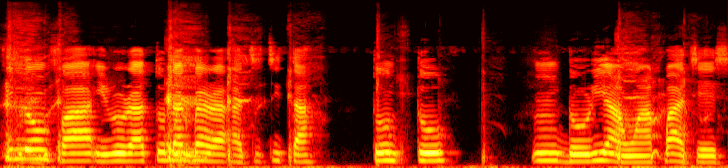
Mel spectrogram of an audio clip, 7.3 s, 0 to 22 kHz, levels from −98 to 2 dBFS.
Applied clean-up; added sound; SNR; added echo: none; Cough; 12 dB; none.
